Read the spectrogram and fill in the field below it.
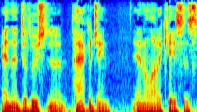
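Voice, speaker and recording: Noticeable background noise surrounds this man. His intonation stays fairly even. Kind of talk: casual banter and technical discussion.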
